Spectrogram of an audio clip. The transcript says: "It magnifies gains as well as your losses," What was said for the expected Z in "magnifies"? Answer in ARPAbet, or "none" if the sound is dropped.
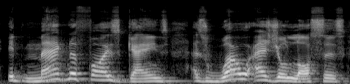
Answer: Z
